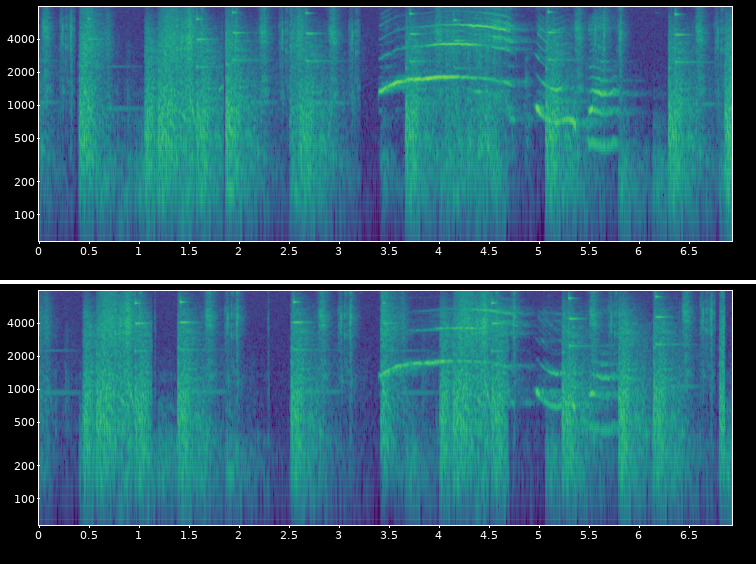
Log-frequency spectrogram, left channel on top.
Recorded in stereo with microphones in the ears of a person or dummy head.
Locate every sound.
3.4 s singing: 70° left (ahead or behind), 2.5 m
